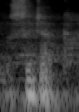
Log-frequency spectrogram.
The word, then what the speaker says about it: sıcak: Alors, le chaud, ça se lit sıcak. Sıcak. Le froid, ça se lit soğuk. En prononce, on dit soğuk.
